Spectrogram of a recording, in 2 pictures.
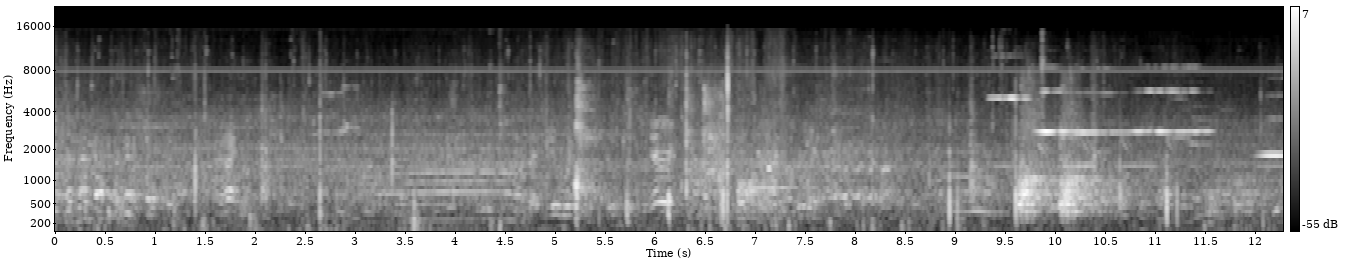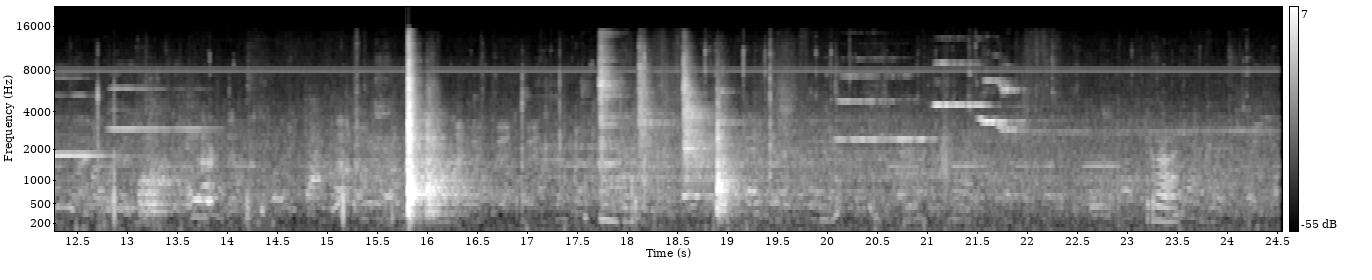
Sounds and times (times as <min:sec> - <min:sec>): Speech: 0:04.2 - 0:08.7.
